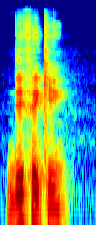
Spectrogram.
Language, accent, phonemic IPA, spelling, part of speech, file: French, France, /de.fe.ke/, déféqué, verb, LL-Q150 (fra)-déféqué.wav
- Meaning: past participle of déféquer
